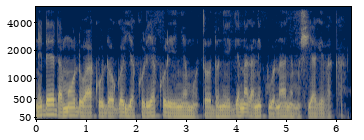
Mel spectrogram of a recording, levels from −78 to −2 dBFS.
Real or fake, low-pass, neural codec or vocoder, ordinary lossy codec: real; 5.4 kHz; none; AAC, 32 kbps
